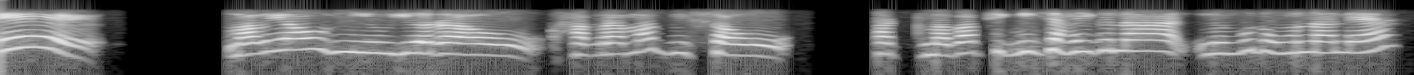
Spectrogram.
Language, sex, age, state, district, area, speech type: Bodo, female, 45-60, Assam, Chirang, rural, conversation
